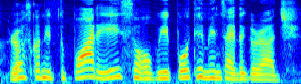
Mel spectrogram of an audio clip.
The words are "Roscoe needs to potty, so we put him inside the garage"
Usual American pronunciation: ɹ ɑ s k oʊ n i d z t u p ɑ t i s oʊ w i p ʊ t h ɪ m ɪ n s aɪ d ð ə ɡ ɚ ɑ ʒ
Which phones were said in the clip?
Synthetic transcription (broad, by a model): ɹ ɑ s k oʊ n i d t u p ɑ t i s oʊ w i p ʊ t h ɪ m ɪ n s aɪ d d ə ɡ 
